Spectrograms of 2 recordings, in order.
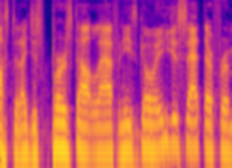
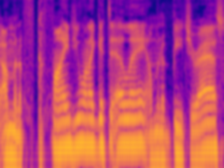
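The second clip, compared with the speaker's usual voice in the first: put-on angry, threatening voice, quieter; 5 dB quieter than usual. Retelling a prank caller getting threatening and pissed: imitating a threatening caller. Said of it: "Willie's getting threatening".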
